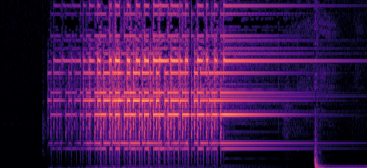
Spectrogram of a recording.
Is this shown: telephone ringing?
yes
